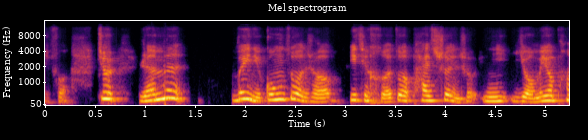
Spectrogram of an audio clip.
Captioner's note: speaking in foreign language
